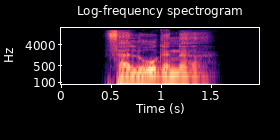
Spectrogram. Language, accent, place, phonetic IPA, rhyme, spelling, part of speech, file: German, Germany, Berlin, [fɛɐ̯ˈloːɡənə], -oːɡənə, verlogene, adjective, De-verlogene.ogg
- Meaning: inflection of verlogen: 1. strong/mixed nominative/accusative feminine singular 2. strong nominative/accusative plural 3. weak nominative all-gender singular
